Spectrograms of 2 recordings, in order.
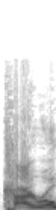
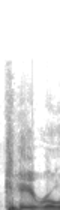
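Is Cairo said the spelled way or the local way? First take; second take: spelled; local. First: Cairo is said the way it is spelled. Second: Cairo is said the way locals say it. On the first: This is how the spelling suggests it is said. "Spelled like Cairo" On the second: This is how the town's residents say it. "they pronounce it Cairo there"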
